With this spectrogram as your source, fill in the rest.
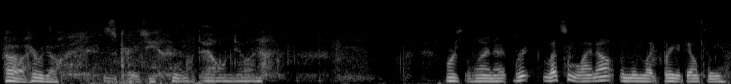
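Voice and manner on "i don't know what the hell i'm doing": normal talking voice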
